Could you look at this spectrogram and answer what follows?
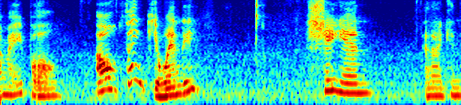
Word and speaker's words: Shein: Shein, and I can say that and say it with confidence because one of you ladies told me that's the correct pronunciation.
